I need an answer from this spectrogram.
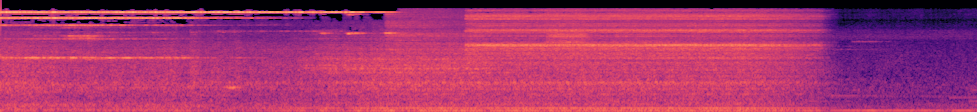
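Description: Train running along the track past the platform and moving away, with thin high wheel squeal during the first couple of seconds. The running noise then settles lower and steadier, and cuts off abruptly about eight seconds in.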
